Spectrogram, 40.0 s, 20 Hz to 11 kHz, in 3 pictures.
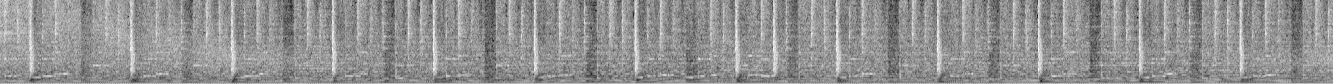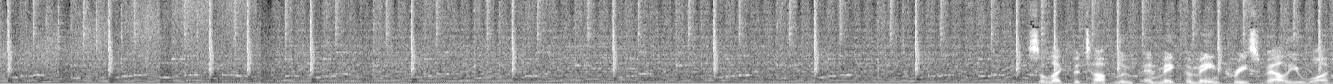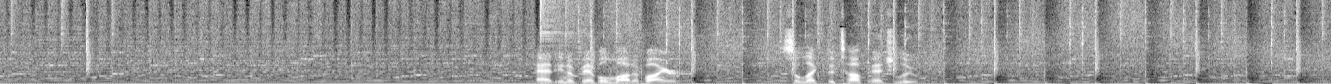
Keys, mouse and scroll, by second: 0.1 click, 0.5 click, 1.6 click, 9.3 Tab, 10.9 ctrl+r, 15.5 click, 17.8 alt+click, 20.6 click, 21.7 alt+shift+click, 23.0 alt+shift+click, 26.1 n, 28.0 click, 29.6 click, 30.5 click, 32.7 Tab, 33.9 click, 35.1 click, 36.0 click, 36.3 KP_1, 37.0 click, 37.2 right click, 38.8 click.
